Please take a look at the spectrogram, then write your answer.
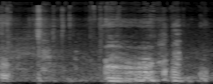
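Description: A dog on a village homestead makes soft whimpering, growly vocal sounds at close range in short bursts, with someone talking and laughing around it.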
